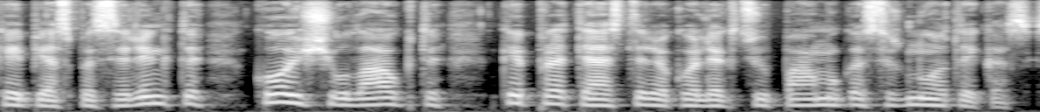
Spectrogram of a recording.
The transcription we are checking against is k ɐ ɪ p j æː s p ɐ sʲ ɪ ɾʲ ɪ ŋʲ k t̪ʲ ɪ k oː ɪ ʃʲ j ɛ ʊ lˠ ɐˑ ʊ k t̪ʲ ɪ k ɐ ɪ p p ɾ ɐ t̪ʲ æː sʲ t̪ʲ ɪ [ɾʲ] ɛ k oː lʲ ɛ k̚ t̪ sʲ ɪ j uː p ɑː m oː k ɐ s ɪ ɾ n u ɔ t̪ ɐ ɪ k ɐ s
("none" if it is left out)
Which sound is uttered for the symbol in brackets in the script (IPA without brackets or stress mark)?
ɾʲ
